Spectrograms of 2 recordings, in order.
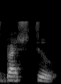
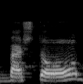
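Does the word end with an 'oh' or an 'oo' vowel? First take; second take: oo; oh. First: The final vowel is an 'oo' sound. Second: The final vowel is an 'oh' sound. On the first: This breaks the rule to give the curse word more energy. The speaker calls it right. "It's bashtu. ... like a U sound" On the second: This is how the normal spelling rule would read it. The speaker calls it wrong. "would have been like bashto, but it's not"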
